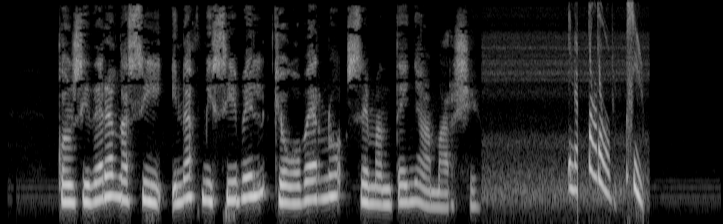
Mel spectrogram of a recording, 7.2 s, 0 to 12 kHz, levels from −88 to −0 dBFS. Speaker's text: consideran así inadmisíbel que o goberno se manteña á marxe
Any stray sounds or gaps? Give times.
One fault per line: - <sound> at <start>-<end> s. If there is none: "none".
- chirp at 5.7-6.5 s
